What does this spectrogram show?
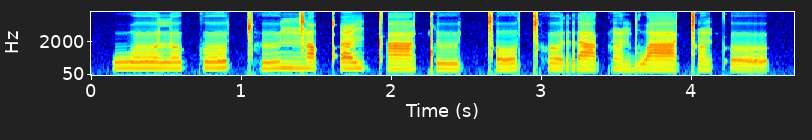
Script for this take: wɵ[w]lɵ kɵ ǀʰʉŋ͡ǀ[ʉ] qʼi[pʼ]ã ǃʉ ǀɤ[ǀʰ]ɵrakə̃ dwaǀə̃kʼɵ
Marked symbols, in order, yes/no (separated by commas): no, no, no, yes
